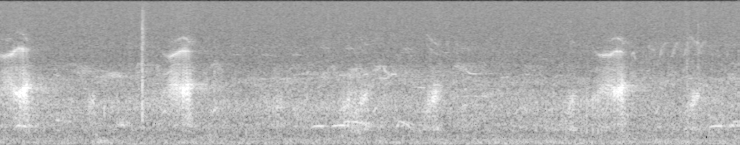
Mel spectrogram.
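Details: Frogs croaking: short harmonic croaks every few seconds, some louder and closer, over a steady low background hiss.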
